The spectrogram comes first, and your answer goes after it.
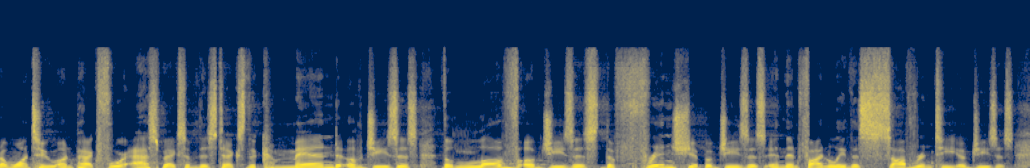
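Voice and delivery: ordinary delivery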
